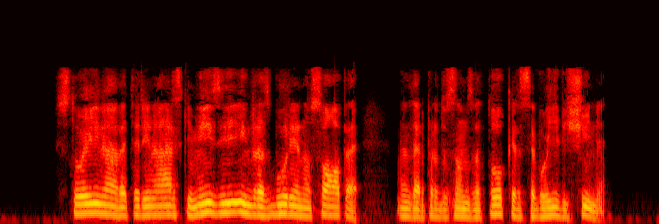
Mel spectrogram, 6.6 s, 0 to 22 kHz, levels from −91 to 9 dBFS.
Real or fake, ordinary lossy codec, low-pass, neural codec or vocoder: fake; AAC, 32 kbps; 7.2 kHz; codec, 16 kHz, 4 kbps, FreqCodec, smaller model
